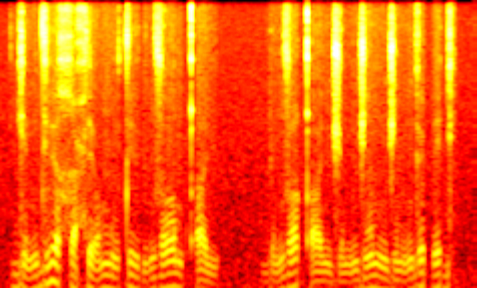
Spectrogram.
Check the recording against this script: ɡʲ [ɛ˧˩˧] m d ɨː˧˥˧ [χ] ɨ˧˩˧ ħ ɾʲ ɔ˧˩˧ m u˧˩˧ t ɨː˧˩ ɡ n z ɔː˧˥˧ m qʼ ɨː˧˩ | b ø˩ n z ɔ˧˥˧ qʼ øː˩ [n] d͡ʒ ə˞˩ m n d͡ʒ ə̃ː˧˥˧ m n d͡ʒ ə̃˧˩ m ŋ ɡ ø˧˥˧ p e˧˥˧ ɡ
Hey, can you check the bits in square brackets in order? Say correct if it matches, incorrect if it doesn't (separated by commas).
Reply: correct, correct, correct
